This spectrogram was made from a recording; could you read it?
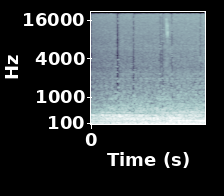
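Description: A steady, low mechanical drone with a faint rhythmic throb, consistent with a helicopter flying overhead, holding at an even moderate loudness with no voices present.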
